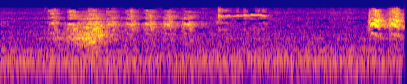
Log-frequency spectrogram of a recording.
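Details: A red-collared lorikeet gives harsh, screechy squawks: a rasping burst early on, a thin high squeal midway, and a sharp shriek near the end, over steady background hiss.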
